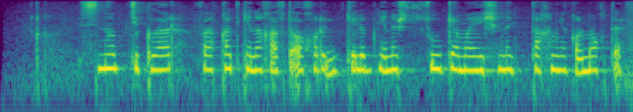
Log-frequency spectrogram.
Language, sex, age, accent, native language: Uzbek, female, 18-24, Andijon, Uzbek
